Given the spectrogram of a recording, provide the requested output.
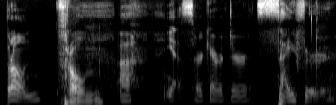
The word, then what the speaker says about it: Theron: Charlize Theron which is that's how you really pronounce it is thrown from yes her character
